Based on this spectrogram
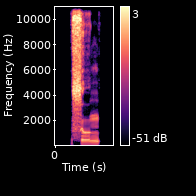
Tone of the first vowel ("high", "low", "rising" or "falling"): rising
